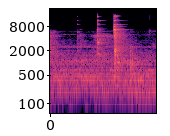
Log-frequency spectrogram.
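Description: Two sharp metallic clinks about a second in, the second louder and ringing briefly, as steel parts of an opened Yuken hydraulic vane pump are handled and knock together at a bench vise. A steady faint hum runs underneath.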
